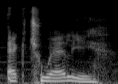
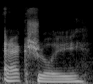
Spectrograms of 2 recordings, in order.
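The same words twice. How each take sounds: First: It is said hard and chunky, Danish-accented. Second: It is said smoothly in ordinary English. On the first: "he would say actually" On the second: "instead of saying actually"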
